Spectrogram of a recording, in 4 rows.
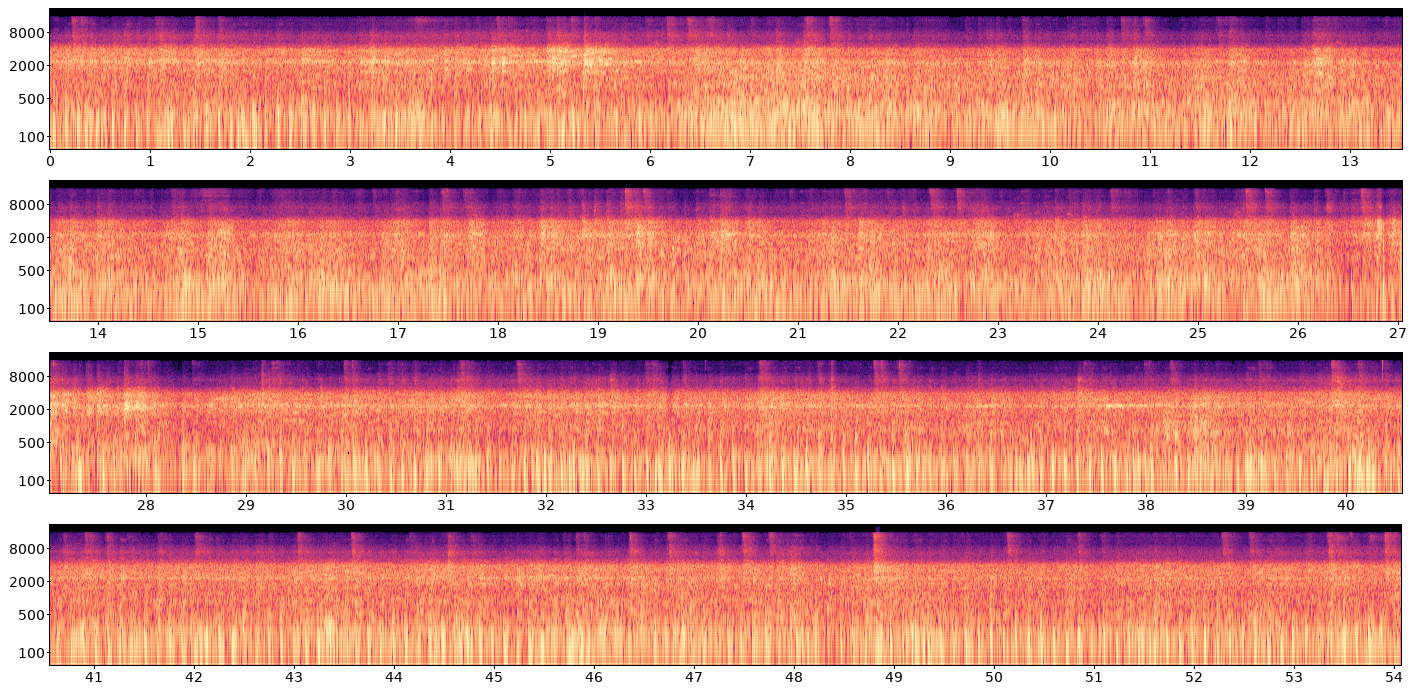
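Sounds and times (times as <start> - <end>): train wheels rumbling on rail: 0.0 - 54.0
wheels clicking over rail joints: 0.0 - 54.0.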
